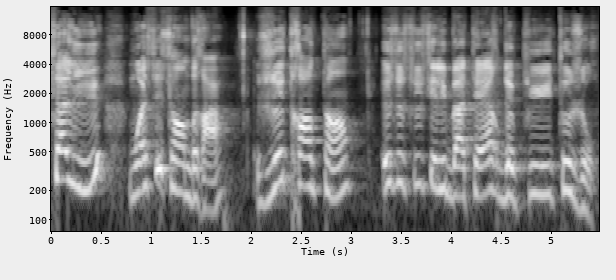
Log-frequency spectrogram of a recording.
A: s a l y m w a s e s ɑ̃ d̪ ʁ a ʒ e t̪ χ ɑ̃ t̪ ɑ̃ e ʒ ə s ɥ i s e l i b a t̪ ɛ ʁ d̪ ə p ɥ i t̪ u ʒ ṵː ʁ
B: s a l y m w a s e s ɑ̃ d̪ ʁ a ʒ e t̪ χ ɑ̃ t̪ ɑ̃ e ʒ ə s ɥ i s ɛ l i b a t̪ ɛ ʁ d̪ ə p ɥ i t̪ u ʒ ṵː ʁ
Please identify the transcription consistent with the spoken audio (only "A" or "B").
A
